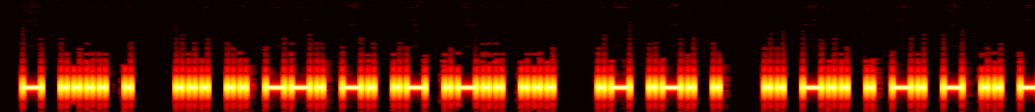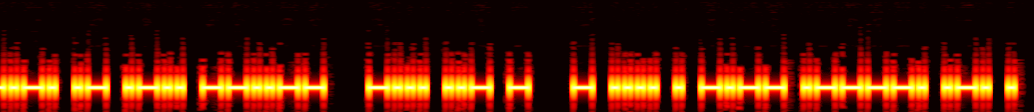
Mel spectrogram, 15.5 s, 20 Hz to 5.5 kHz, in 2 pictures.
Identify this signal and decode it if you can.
Morse code, heard as a keyed tone, about 25 wpm, 600 Hz. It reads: THE SIGNALS ARE IDENTICAL, BUT THEY'RE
